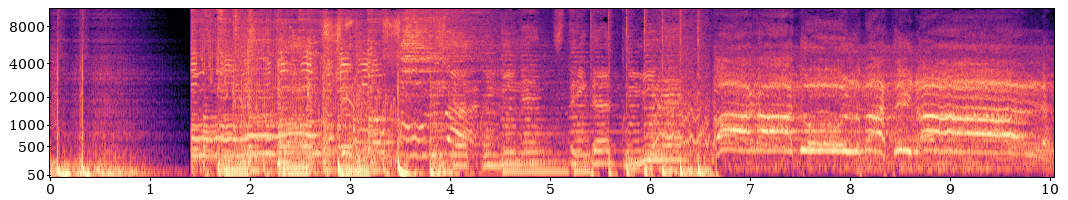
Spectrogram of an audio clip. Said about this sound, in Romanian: mergem pe … și enjoy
